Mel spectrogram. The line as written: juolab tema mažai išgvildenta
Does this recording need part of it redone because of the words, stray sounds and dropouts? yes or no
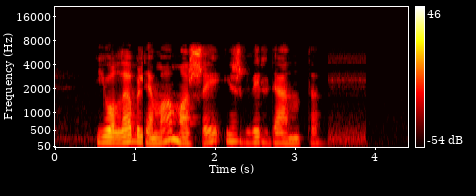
no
